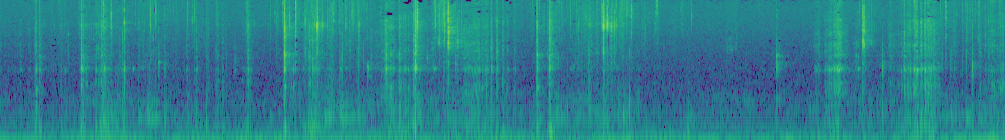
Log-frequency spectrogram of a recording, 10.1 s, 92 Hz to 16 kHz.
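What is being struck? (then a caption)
Bar of soap. A solid, dry green bar of soap held in the palm has its flat face scraped with a utility-knife blade. Repeated dry, rasping scrapes and crisp crunchy shavings sound over a steady low hum, with a bright edge peaking around 3.3 kHz.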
